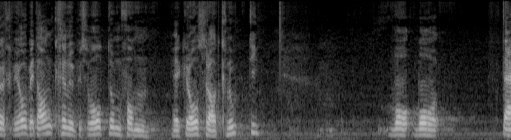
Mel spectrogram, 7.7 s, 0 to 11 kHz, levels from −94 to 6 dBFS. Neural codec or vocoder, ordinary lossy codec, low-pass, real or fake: vocoder, 22.05 kHz, 80 mel bands, WaveNeXt; none; none; fake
